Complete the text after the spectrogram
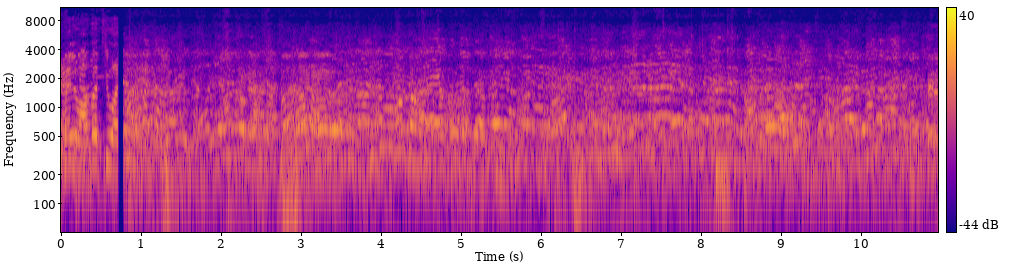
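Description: A crowd of men shout and talk over one another close by.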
